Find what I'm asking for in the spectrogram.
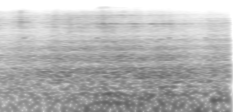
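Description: A loud, steady airplane engine roar fills the short stretch, a dense continuous drone with no breaks and no voices.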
